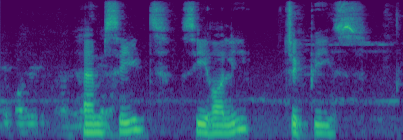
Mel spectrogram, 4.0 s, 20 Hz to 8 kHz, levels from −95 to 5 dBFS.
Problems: constant background noise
